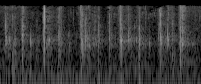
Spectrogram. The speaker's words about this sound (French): Pendant trois mois, Chanty passe sa journée avec les chevaux. À galoper, à trotter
